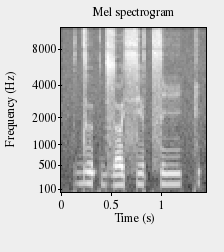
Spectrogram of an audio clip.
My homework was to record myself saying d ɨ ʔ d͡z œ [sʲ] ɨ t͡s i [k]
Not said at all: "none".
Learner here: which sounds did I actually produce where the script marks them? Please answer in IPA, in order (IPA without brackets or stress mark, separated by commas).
sʲ, k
